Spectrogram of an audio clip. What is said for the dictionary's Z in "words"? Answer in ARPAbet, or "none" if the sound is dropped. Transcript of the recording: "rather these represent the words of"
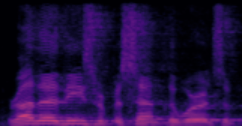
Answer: Z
